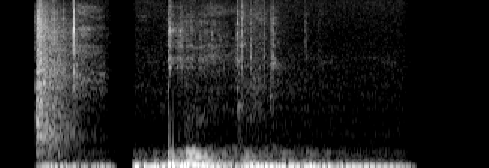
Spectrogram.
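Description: Handling noise as a laptop's case and bare motherboard are picked up and moved over a silicone work mat: two stretches of rumbling, scraping clatter with one sharp knock about a second and a half in and a few lighter clicks.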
